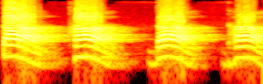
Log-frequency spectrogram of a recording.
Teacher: जिह्वा दांत में हमारे जाकर के टकराती है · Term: दंत ध्वनि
